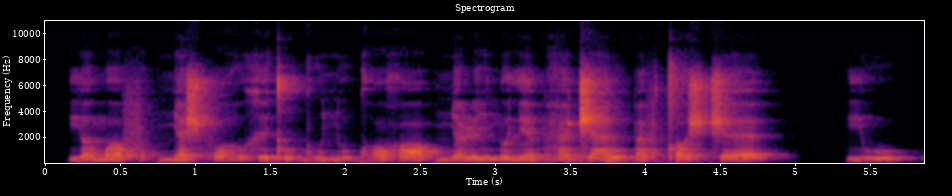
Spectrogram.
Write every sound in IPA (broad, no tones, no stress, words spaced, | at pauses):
jɜmʌf | ɲæʃ fɔɦʊxɪtʼu ɡʱuɲu ɡʱɔxɒ | ɲɜɭinʊ lʲæp ɦæd͡ʒæɾu pæftʼʌʃ t͡ʃɛ | ju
